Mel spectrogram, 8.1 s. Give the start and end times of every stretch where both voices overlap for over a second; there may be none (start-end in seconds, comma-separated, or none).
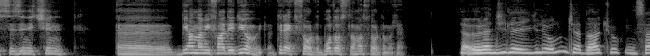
none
